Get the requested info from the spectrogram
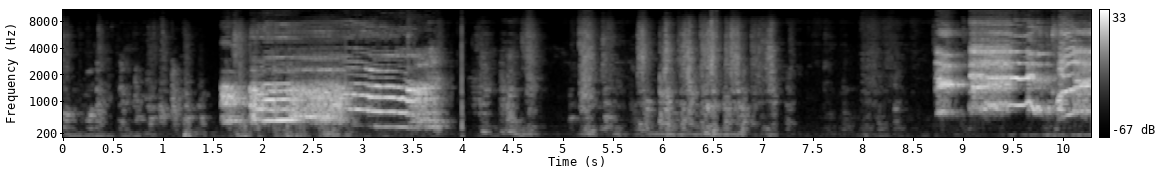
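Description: A laughing chicken rooster crows twice, each crow a loud harsh burst breaking into a rapid stuttering, laugh-like run. Softer clucking notes fall between the crows.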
